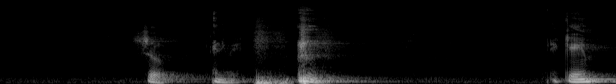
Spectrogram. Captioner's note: clears throat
